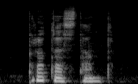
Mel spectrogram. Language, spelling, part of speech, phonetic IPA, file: Polish, protestant, noun, [prɔˈtɛstãnt], LL-Q809 (pol)-protestant.wav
